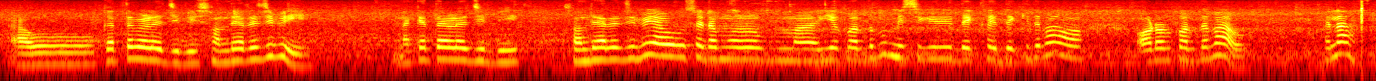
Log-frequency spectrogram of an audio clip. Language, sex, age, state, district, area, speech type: Odia, female, 45-60, Odisha, Sundergarh, urban, spontaneous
